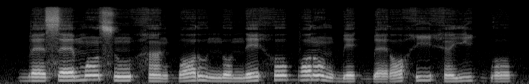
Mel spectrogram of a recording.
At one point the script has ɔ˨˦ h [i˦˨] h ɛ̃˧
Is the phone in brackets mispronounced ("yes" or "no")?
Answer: yes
